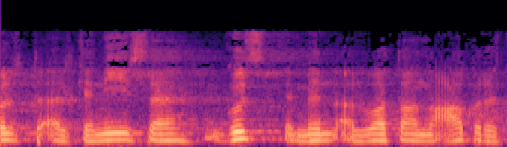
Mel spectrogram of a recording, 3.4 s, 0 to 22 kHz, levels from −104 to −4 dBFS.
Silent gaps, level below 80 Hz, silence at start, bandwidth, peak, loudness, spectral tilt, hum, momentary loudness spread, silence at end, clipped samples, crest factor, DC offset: none; -60 dBFS; 0 s; 10 kHz; -8 dBFS; -26 LUFS; -7 dB/octave; none; 5 LU; 0 s; under 0.1%; 18 dB; under 0.1%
